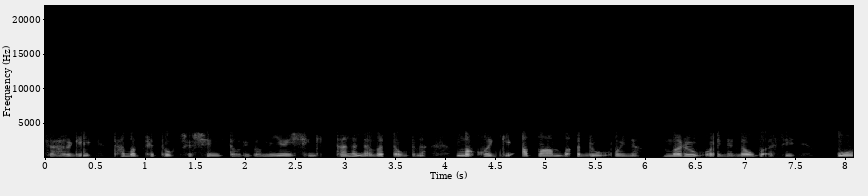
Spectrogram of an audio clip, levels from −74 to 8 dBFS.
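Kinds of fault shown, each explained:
G.723.1 codec: a low-rate telephony coder, here around 6.3 kbit/s, whose slowly updated voice model leaves this speech muffled and hoarse with smeared consonants; a spectrogram shows a band of roughly 250 Hz to 3.4 kHz, empty above 3.7 kHz.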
